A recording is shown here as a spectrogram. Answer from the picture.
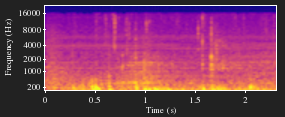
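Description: Near silence broken by a few faint, irregular thuds: players' footsteps and a ball being dribbled on indoor artificial turf.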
